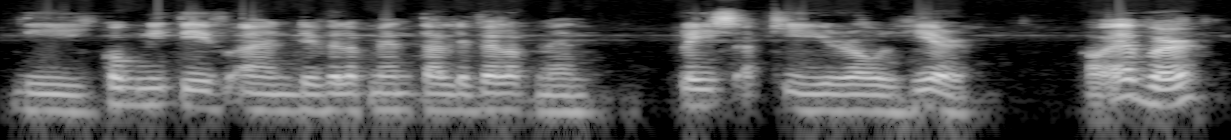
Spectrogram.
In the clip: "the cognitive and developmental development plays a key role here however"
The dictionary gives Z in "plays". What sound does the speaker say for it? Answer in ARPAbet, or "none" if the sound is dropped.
S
